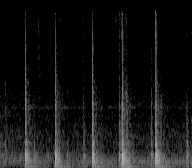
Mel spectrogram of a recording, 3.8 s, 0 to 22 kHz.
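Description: A finger reaches through the sunroof weather stripping of a 2019+ Acura RDX and flicks the wind deflector up and down, giving six dull, low thuds with a short decay and no rattle. This is after a fix: the deflector now sits secure, where it used to rattle.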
